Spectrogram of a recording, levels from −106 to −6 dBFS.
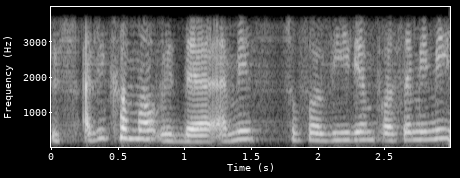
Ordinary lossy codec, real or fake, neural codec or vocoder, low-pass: none; fake; codec, 16 kHz, 0.4 kbps, LongCat-Audio-Codec; 3.6 kHz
